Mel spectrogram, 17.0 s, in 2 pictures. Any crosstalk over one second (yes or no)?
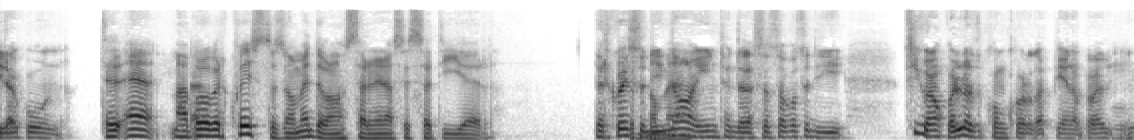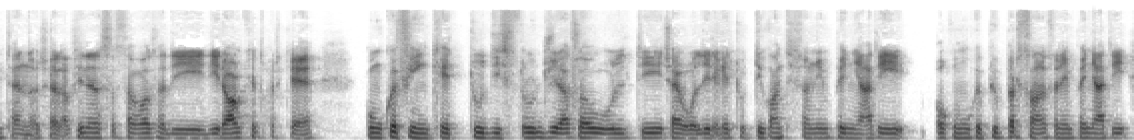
no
